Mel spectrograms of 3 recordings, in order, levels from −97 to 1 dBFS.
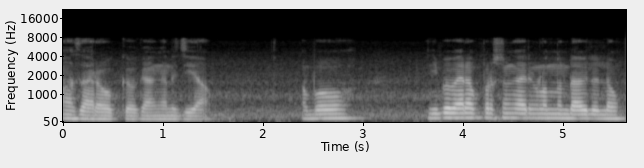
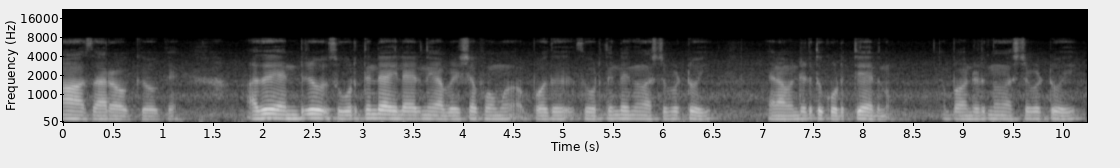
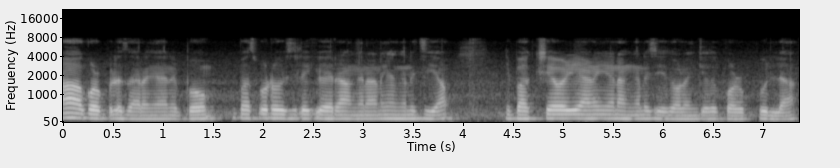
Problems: background sounds at intervals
